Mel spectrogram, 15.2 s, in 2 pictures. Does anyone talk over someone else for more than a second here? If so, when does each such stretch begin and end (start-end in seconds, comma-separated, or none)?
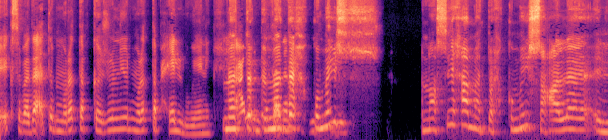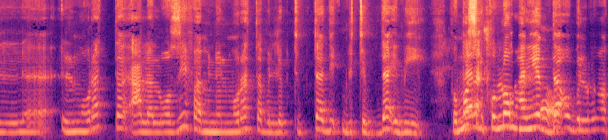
2.8-4.3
